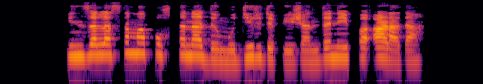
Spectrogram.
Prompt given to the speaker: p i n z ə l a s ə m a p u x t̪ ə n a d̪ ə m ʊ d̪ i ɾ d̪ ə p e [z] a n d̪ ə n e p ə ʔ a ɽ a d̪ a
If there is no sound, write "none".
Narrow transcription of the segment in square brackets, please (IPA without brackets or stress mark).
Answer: ʒ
